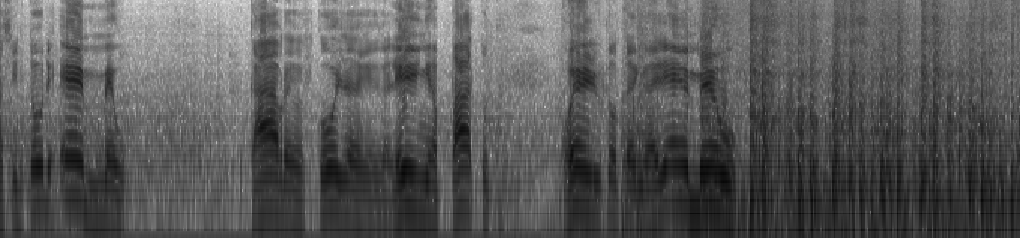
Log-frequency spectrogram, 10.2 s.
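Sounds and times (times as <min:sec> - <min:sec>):
speech: 0:00.0 - 0:01.4, 0:02.5 - 0:07.5
train rolling past on railway tracks: 0:00.0 - 0:10.1
train wheels clacking over rail joints: 0:04.9 - 0:10.1.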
